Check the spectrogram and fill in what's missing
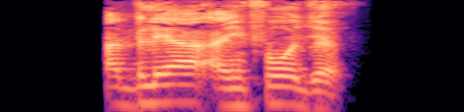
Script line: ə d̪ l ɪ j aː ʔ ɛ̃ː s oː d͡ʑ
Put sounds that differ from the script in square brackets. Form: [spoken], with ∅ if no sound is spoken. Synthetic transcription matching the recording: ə d̪ l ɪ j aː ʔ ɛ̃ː [f] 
